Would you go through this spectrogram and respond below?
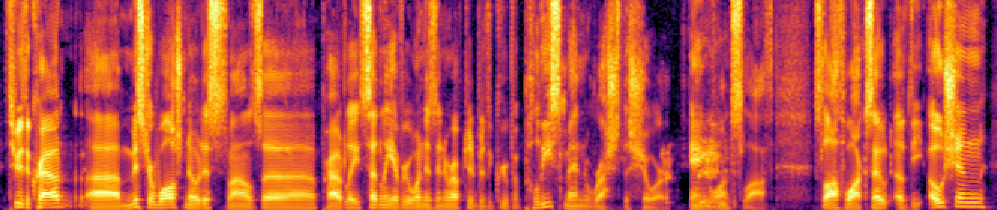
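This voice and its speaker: Animated low-pitched man reading a script. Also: moderate pace, clear, resonant tone, no room sound, clean studio sound. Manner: informal, amused, interjecting. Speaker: host and stage-direction reader. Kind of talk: reading script aloud with casual asides.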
